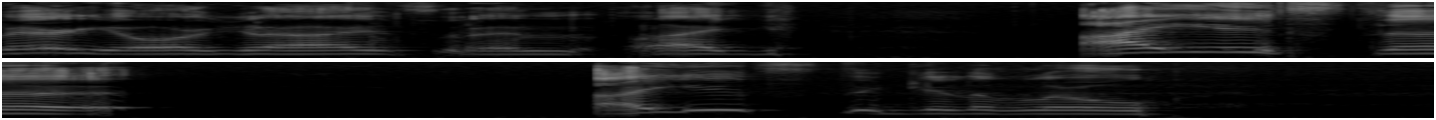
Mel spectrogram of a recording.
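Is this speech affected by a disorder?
Yes: cerebral palsy; wheelchair user.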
